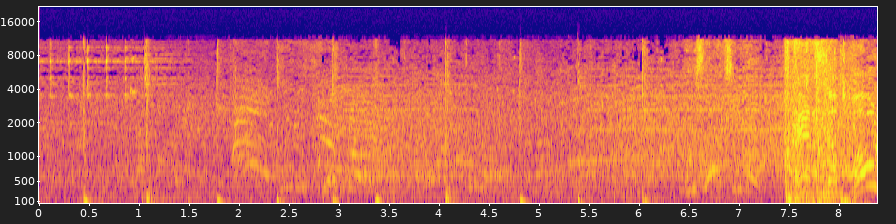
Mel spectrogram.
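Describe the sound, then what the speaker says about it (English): Sabonis dunking in the NBA 2K25 basketball video game: a steady run of sharp ball bounces on the court builds to a loud, crashing slam near the end, with crowd noise rising and a commentator talking over it. "And Sabonis slams it in."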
